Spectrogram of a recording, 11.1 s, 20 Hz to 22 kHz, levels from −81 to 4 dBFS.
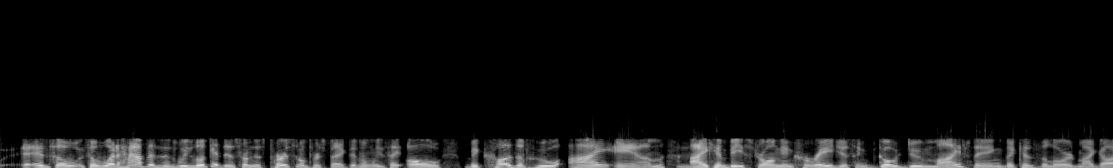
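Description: A speech recording carried through the iLBC codec, whose damage is plainly audible for the whole clip. The band stops at 4 kHz, so everything above is missing and the sound is muffled and telephone-like. Each frame's excitation is coded on its own, leaving the voice slightly rough and synthetic; the texture fits the 13.33 kbps mode with 30 ms frames. At 6.44 to 6.48 s, between "because of who i" and "mm i can be", there are lost iLBC frames. The gap fits a single dropped 30 ms frame. The decoder conceals it by repeating the last pitch cycle with added noise, so the moment sounds like a briefly held, faintly buzzy vowel rather than a silence. Because iLBC frames decode independently, the voice returns to normal immediately after the gap.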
